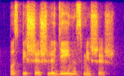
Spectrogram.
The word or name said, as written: поспешишь людей насмешишь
